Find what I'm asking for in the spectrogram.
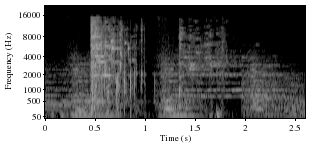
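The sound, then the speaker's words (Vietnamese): A ceramic cup shatters after being thrown and striking a man's head during a drunken brawl in a courtyard. A sharp, bright crash gives way to scattered tinkling fragments, followed by quieter rattling. “một cái chén bay đánh vồ thẳng vào đầu của thầy, vỡ tan tành”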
